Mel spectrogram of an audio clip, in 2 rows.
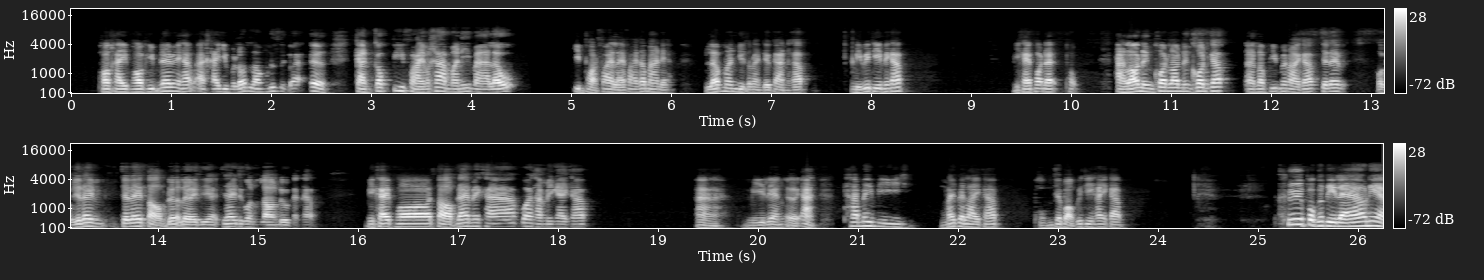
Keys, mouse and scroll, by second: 25.9 click.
